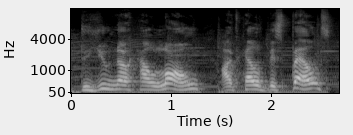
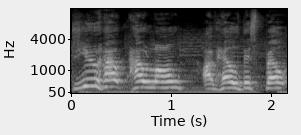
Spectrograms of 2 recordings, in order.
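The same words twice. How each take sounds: First: It is said as a normal, calm sentence. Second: It is said in an odd, crazed manner. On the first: The speaker calls it right. "He should say it like a real sentence" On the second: The speaker calls it wrong. "He shouldn't say it like that"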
